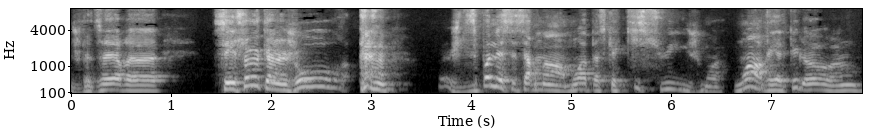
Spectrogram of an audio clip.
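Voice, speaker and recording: A man with a Quebec accent speaks very slowly, with long and frequent pauses. His voice is fairly high-pitched, with lively intonation and big swings in loudness. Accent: Québécois French. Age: 60s. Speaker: author and blogger. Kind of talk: interview. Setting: online audio space.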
